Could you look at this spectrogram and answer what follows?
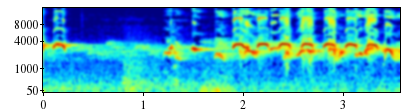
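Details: Singing female Chinese hwamei of the "xùy" style, meant to fire up males: a short whistle, soft slurred notes, then a quick loud string of bright looping whistles.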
